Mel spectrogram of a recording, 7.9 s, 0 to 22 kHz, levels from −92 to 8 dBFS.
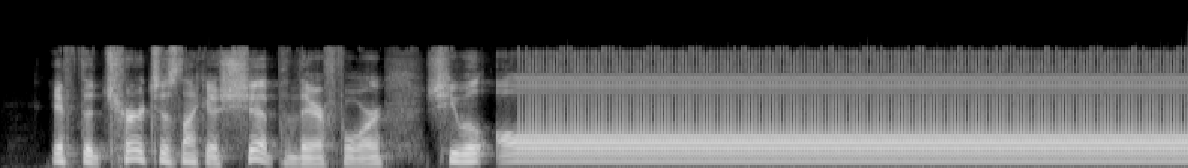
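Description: At 3.46 s, right after "ship therefore she will", a system hang loop takes over and runs to the end: a 23.22 ms slice repeats exactly, giving a steady 43.1 Hz buzz, which fits a 1024-sample ring buffer replaying while the system froze.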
